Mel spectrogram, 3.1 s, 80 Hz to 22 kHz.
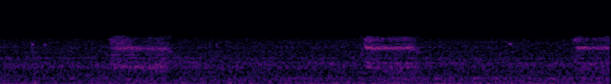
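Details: Three brief scratchy screeches from an owl at night, 19 February 2016, as a rabbit is passed and taken as prey; bursts spaced over a second apart above a faint hum.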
